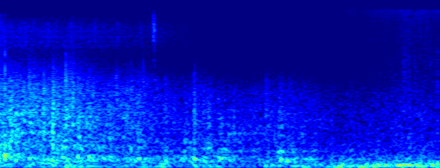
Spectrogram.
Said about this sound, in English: The rain had begun to ease off, but the thunder and lightning were still raising a fuss.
